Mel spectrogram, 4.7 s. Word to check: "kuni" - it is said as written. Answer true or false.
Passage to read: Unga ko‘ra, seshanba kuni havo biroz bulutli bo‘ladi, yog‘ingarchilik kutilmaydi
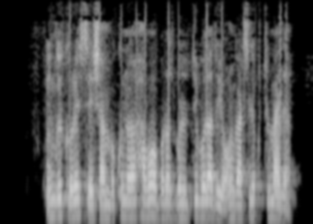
true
